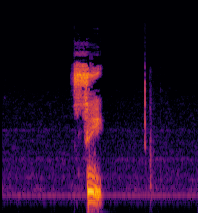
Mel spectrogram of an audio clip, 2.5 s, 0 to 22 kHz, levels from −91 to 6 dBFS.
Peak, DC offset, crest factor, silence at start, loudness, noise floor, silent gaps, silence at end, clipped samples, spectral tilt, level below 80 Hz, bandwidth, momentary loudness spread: 0 dBFS; under 0.1%; 20 dB; 0.9 s; -14 LUFS; -57 dBFS; none; 1.2 s; under 0.1%; -2 dB/octave; -60 dBFS; 9.4 kHz; 25 LU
